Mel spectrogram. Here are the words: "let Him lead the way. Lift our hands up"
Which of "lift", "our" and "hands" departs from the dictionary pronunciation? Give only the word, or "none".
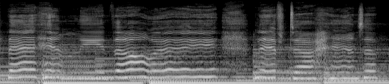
none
